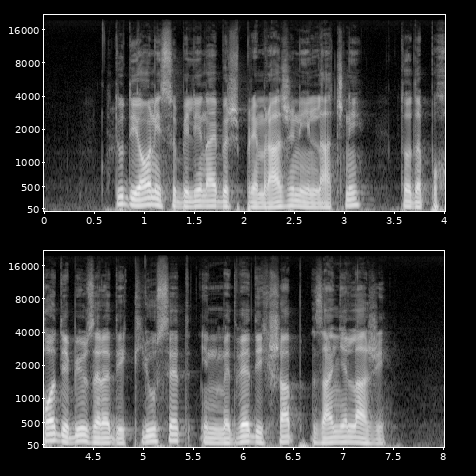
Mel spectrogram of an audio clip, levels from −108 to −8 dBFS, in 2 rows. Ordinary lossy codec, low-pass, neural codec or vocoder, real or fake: none; 19.8 kHz; vocoder, 44.1 kHz, 128 mel bands every 256 samples, BigVGAN v2; fake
